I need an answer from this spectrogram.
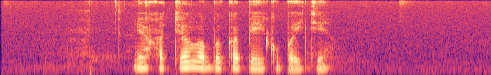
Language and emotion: Russian, neutral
